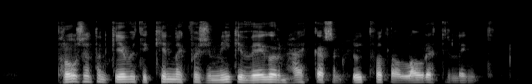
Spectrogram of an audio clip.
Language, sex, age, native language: Icelandic, male, 40-49, Icelandic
